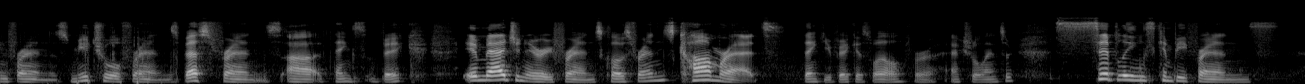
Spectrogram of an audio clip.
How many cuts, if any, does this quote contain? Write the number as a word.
zero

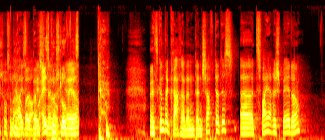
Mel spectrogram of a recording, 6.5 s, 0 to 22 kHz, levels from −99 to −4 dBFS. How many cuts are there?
two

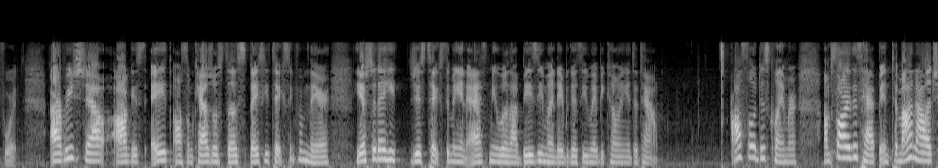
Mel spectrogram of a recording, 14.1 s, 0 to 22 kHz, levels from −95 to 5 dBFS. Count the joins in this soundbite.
one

